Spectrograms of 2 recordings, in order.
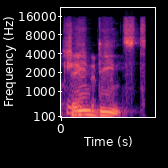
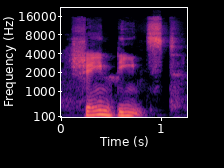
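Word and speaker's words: Schoendienst: Dist. Shane Dienst. Shane Dienst. I've never heard that pronunciation, to be honest, but that's what Baseball Reference says.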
